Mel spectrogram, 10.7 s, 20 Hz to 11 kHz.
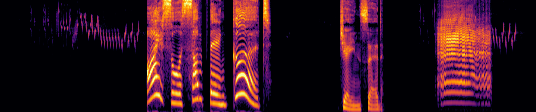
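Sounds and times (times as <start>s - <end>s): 
small bird chirping: 0.6s - 3.6s, 9.9s - 10.5s
speech: 3.0s - 5.5s, 6.8s - 7.7s
sheep bleating: 8.7s - 9.9s.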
